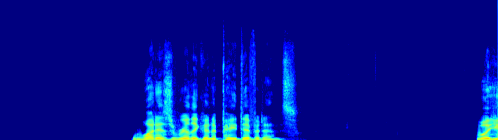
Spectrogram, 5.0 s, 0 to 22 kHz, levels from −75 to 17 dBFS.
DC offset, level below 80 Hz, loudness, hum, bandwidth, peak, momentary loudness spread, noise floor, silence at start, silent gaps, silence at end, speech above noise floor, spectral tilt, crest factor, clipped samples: under 0.1%; -60 dBFS; -21 LUFS; none; 16 kHz; -4 dBFS; 17 LU; -85 dBFS; 1.35 s; none; 0 s; 64 dB; -5.5 dB/octave; 20 dB; under 0.1%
